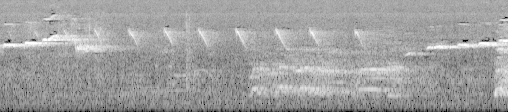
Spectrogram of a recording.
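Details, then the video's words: Female Asian koel giving a quick series of about eight sharp, shrill, downward-slurred notes, evenly spaced, with other birds whistling and calling around it. "นกกาเหว่าตัวเมีย (Asian koel, Female)"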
